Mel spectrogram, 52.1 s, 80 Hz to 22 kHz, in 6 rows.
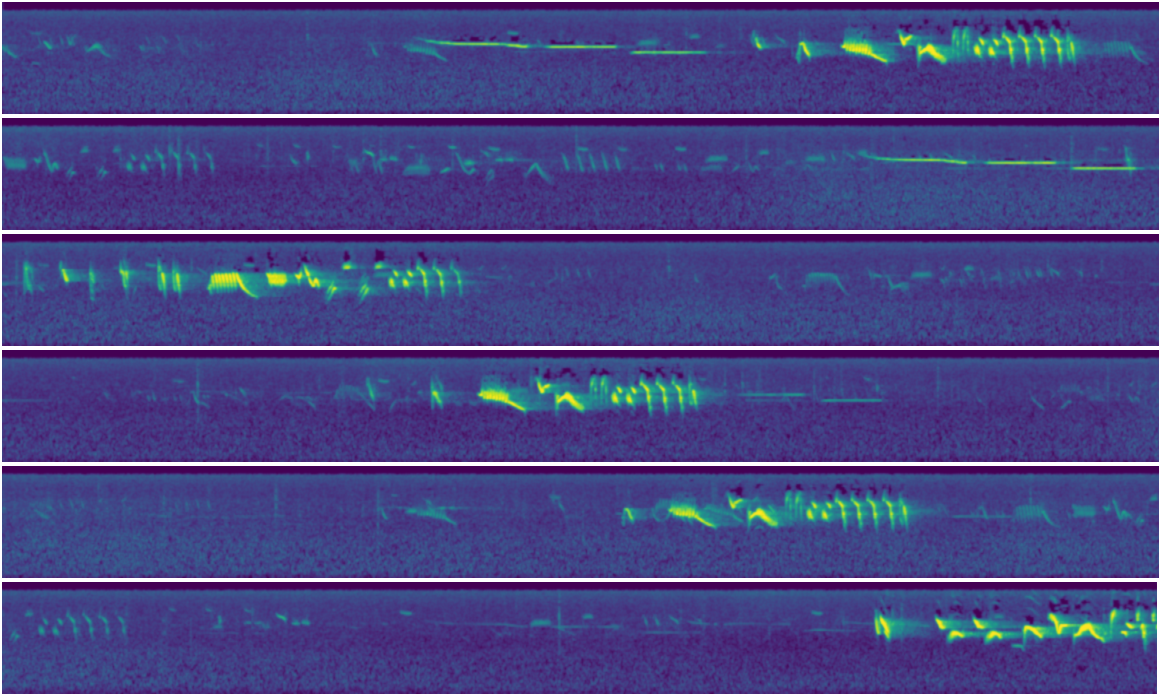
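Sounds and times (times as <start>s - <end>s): outdoor background hiss: 0.0s - 52.0s
songbird singing: 0.0s - 52.0s.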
